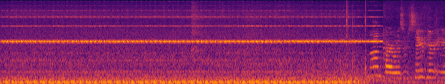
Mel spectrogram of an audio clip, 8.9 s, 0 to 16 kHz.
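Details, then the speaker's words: 2014 Bentley Continental GT at idle: a shrill, steady high whistle over a smooth idle that persists until shutdown, caused by excessive crankcase vacuum pulling air past seals. "business john was driving his car and he hears this whistling noise and he's like what in the world is that"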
